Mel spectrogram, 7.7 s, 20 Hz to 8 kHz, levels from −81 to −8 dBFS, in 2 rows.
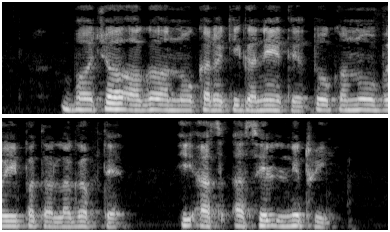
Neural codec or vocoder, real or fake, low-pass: none; real; 7.2 kHz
